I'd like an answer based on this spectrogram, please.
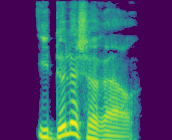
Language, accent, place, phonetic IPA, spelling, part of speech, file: German, Germany, Berlin, [iˈdʏlɪʃəʁɐ], idyllischerer, adjective, De-idyllischerer.ogg
- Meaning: inflection of idyllisch: 1. strong/mixed nominative masculine singular comparative degree 2. strong genitive/dative feminine singular comparative degree 3. strong genitive plural comparative degree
